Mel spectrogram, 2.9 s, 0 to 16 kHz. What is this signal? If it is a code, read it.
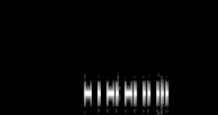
Morse code, heard as a keyed tone, about 40 wpm, 700 Hz. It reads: TENNIS
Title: Six Letter Words - 40wpm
